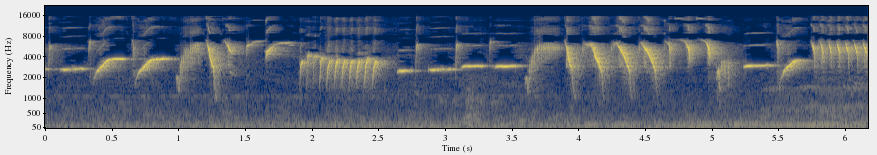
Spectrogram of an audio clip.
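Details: Canary in full gacor song with 'cengkok mewah' flourishes: short whistled notes, a buzzy trill, level sustained tones, then a burst of rapid downward sweeps and a closing trill, all high and loud against near silence.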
